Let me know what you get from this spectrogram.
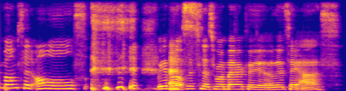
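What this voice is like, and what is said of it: Thick British accent. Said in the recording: “I've got too much of a thick British accent.”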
